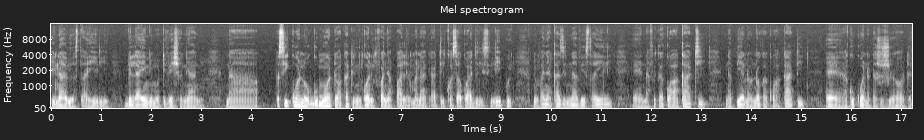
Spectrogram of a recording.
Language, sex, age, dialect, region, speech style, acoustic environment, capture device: Swahili, male, 25-34, Kenya - Nairobi Sheng-influenced, Kenya, relaxed, silence, mobile / Linux / Chrome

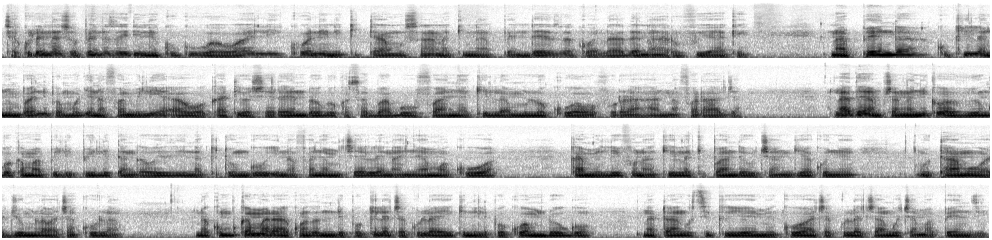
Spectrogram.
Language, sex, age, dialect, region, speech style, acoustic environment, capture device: Swahili, male, 25-34, Kenya - Nairobi Sheng-influenced, Kenya, happy; relaxed; focused; excited, nature; silence, desktop / Windows / Chrome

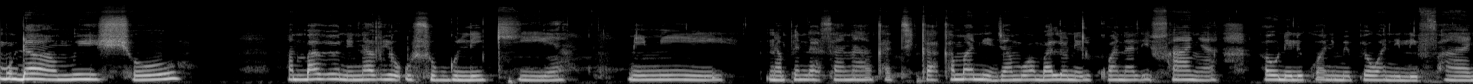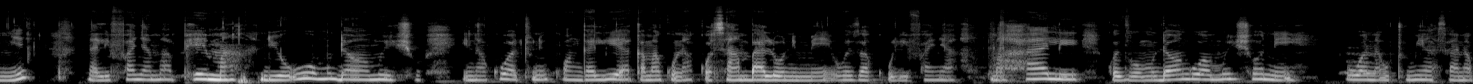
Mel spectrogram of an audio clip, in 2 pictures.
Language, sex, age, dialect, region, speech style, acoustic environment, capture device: Swahili, female, 18-24, Kenya - Mombasa, Kenya, happy, silence, mobile / Linux / Chrome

